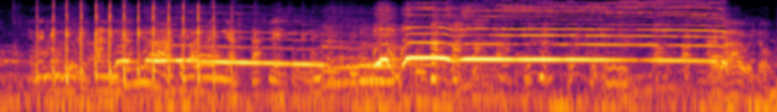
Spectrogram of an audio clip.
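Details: Rooster with a long, sharp crow likened to a cricket at night: a run of rapid clucks, then a drawn-out, level, ringing crow held for about three seconds before breaking off.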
